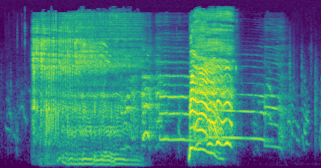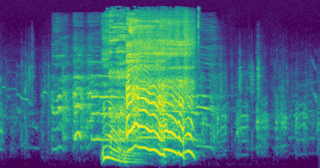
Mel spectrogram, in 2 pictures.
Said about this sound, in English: Cockerel.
